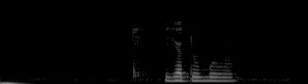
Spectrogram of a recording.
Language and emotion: Russian, neutral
